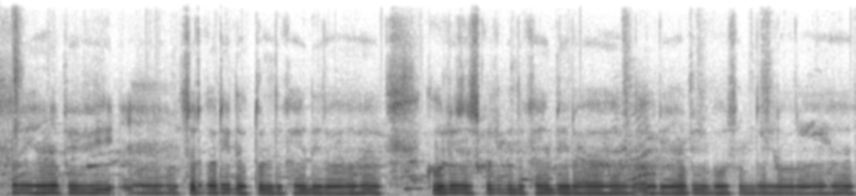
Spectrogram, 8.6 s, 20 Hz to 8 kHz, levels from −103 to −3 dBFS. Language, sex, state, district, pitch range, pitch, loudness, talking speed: Maithili, male, Bihar, Darbhanga, 145-150 Hz, 145 Hz, -28 LUFS, 175 wpm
